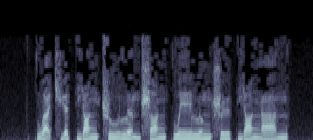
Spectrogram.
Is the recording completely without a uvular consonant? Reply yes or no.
yes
